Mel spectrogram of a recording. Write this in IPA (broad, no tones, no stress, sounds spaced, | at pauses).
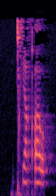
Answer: ǀʰ i ɐ̯ qʼ o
